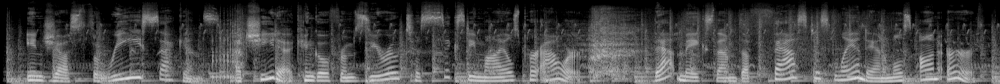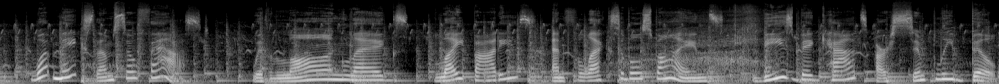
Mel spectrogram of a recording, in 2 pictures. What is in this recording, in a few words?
narration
